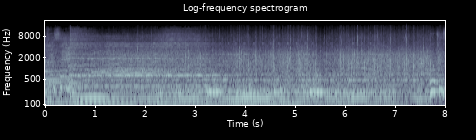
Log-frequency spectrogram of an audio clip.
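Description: A man singing live into a microphone, his voice bending through long held notes, over Spanish guitar and hand-drum percussion.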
